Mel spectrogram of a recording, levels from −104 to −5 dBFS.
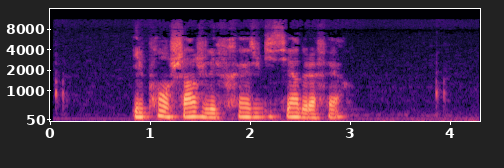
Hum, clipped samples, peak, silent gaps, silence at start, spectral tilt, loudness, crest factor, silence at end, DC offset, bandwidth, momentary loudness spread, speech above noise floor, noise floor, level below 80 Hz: none; under 0.1%; -8 dBFS; none; 0.85 s; -6.5 dB/octave; -25 LUFS; 18 dB; 1.35 s; under 0.1%; 11 kHz; 10 LU; 41 dB; -65 dBFS; -58 dBFS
